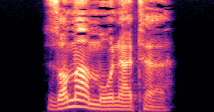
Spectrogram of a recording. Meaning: nominative/accusative/genitive plural of Sommermonat
- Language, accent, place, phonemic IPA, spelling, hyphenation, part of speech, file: German, Germany, Berlin, /ˈzɔmɐˌmoːnatə/, Sommermonate, Som‧mer‧mo‧na‧te, noun, De-Sommermonate.ogg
